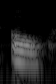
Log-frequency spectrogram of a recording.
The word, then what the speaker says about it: owe: So the word of the day is O, and we pronounce it as O, which means in Hindi आभारी होना, कर्जदार होना या फिर देनदार होना.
